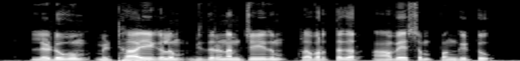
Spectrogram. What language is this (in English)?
Malayalam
